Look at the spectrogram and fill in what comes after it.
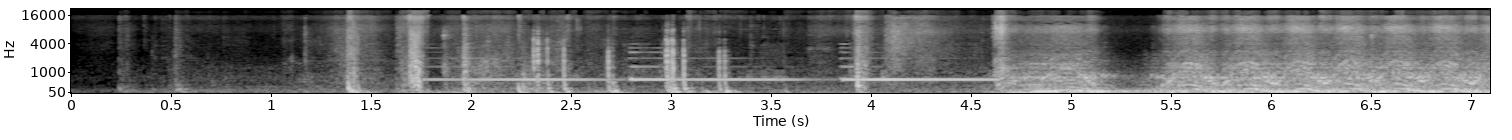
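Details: Cummins ISX15 diesel, cold start attempt: slow, labored starter rhythm of about four turns a second with no firing; cranks cold but won't start.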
